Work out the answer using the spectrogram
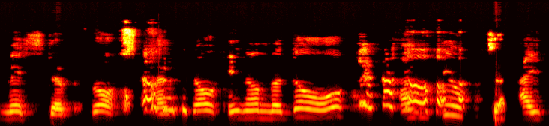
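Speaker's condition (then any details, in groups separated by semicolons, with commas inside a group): Cerebral palsy; from birth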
